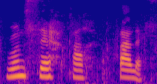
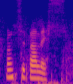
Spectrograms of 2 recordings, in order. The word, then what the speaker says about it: Roncesvalles: So we might have a bit longer than that because we're not staying at, I want to say it right, but Roncesvalles. Roncesvalles.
